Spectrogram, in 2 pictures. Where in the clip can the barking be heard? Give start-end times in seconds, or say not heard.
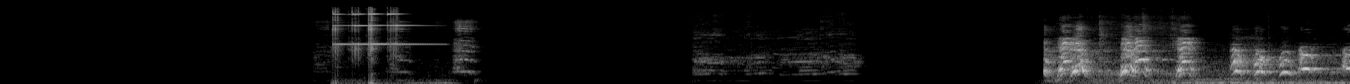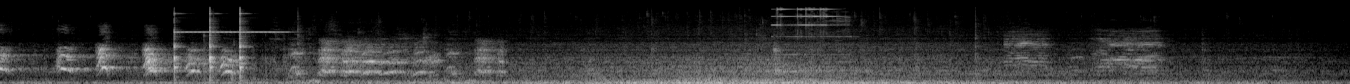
10.4-18.6.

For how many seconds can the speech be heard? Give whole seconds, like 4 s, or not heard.
not heard.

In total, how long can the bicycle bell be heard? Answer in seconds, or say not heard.
3 s.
